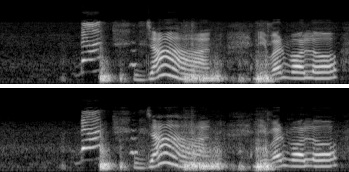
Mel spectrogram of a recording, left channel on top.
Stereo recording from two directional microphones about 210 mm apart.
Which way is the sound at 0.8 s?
10° left (ahead or behind).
